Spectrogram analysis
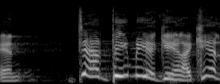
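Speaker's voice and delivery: high, tearful mock sobbing, crying. Retelling running in to mom after dad beat them again, imitating crying. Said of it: "and I'm just like crying".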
